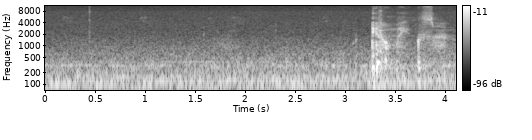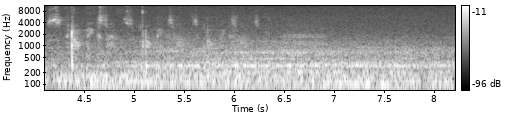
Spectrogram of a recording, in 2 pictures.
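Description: Near silence for about three seconds, then a woman's faint whispering and murmuring under her breath.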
